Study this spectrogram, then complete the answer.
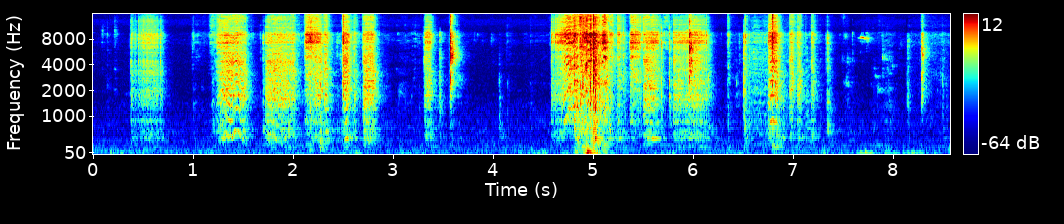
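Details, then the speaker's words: Rebuilt 1979 Honda XR500 single-cylinder four-stroke, cold, choke on, first start after the rebuild: several kickstart strokes, then one sharp pop as it coughs back: a small backfire. "Let's see. Whoa. Is that a backfire?"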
